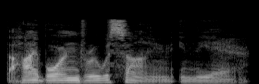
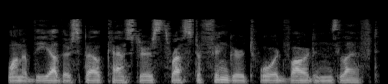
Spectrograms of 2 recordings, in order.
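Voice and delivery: ordinary delivery, nothing marked

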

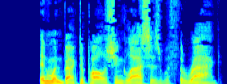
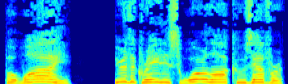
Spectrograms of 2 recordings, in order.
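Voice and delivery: high breathy little demon; adoring squeaky imp; whiny demon voice; 5 dB louder than usual. A narrator's reading. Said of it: "breathy, whiny voice".

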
